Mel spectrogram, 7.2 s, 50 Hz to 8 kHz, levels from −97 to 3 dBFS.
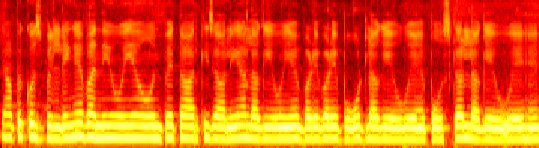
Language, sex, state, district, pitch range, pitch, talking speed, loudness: Hindi, female, Bihar, Saharsa, 185-200 Hz, 190 Hz, 200 wpm, -12 LUFS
